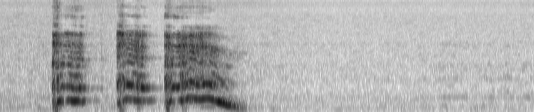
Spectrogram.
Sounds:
Throat clearing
